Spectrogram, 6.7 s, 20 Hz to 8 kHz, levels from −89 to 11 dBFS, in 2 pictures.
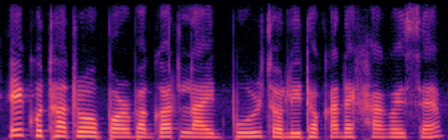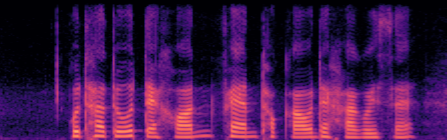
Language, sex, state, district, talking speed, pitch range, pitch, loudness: Assamese, female, Assam, Kamrup Metropolitan, 125 wpm, 220-255 Hz, 230 Hz, -17 LUFS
